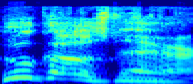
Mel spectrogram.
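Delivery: sudden, loud yelled words. Narrator voices Vanifer, kneeling in prayer as players run in, Vanifer yelling out. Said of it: "lifts her head and just yells out".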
